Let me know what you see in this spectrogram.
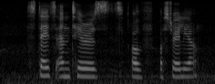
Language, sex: English, female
